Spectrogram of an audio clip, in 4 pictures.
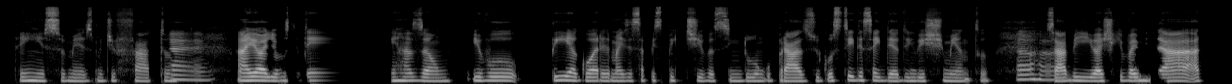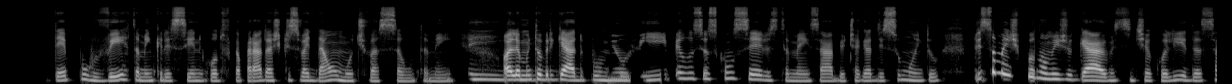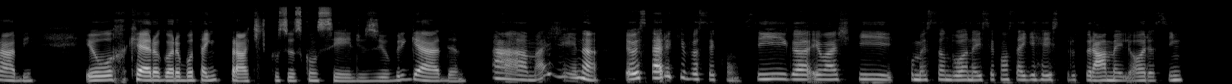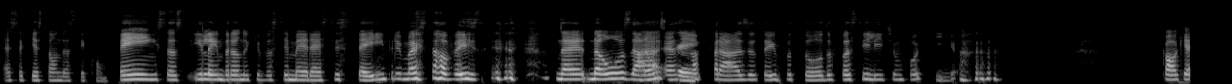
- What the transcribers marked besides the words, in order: distorted speech; static; tapping; laughing while speaking: "talvez"; chuckle; chuckle
- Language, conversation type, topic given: Portuguese, advice, Como escolher recompensas imediatas e de longo prazo para manter um hábito por mais tempo?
